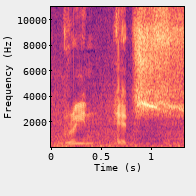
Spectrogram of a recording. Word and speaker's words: Greenwich: strip all right Aries it looks like pronounced Greenwich Green itch oh yeah because I had a question how to pronounce Granite's or the greenness or Greenwich so I guess it's green it's green itch and thanks for the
